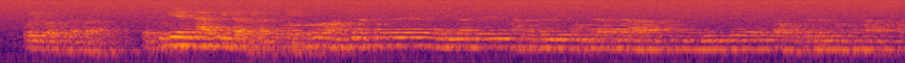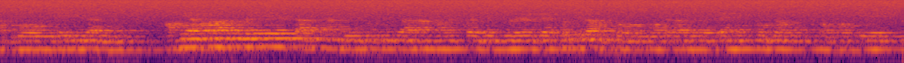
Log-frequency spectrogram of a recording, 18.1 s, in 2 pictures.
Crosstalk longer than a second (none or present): none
